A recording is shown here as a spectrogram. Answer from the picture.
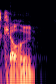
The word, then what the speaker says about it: Colquhoun: Colquhoun. – It's Calhoun. – I know. I said it wrong, okay? – I just like the name.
